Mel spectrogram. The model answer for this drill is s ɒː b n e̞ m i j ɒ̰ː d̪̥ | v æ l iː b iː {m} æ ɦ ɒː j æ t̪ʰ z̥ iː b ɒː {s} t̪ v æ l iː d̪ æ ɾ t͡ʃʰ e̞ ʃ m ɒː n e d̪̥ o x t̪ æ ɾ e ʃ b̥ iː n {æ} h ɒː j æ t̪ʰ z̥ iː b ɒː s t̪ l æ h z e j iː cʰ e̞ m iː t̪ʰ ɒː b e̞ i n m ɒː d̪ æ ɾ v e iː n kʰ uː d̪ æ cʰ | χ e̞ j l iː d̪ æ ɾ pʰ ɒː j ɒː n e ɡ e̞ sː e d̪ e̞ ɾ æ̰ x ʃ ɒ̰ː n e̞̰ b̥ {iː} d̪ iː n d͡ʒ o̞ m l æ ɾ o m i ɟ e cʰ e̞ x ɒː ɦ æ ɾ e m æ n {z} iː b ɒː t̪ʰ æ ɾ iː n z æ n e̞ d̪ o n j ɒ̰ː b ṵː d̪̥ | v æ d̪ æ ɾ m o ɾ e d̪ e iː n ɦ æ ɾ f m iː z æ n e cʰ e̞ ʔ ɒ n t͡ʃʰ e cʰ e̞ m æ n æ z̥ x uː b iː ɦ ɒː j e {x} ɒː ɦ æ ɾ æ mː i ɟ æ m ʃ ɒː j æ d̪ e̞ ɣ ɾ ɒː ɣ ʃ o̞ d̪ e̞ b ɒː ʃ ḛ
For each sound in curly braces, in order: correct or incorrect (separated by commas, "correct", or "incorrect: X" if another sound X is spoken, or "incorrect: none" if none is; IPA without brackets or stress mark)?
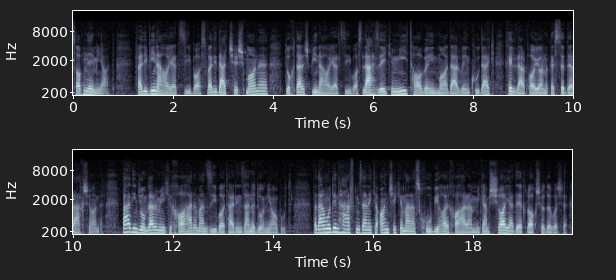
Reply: incorrect: n, correct, correct, incorrect: æː, correct, correct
